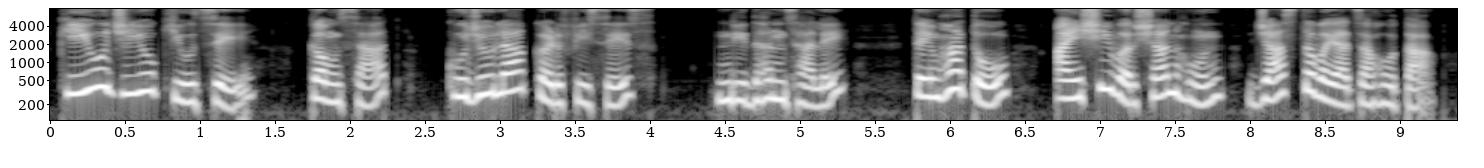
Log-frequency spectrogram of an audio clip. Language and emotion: Marathi, neutral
